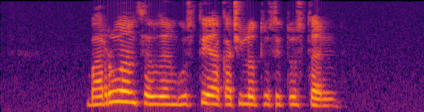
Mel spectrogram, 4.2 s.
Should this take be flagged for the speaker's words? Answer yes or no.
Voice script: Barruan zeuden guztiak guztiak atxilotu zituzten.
yes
